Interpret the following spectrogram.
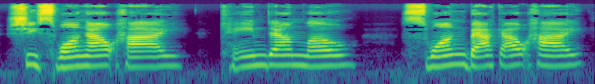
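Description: A woman reading a children's story aloud expressively, with deliberate phrasing and words drawn out for effect. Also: mid-range voice, pushed and bright. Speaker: storybook reader.

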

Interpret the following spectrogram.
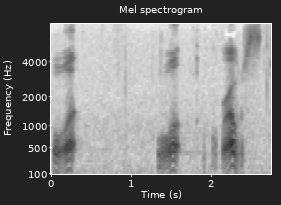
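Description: An excitable, stammering online gamer chatting casually in character during a roleplay game. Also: drawn-out words, noisy background. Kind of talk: casual in-character roleplay chat while gaming.

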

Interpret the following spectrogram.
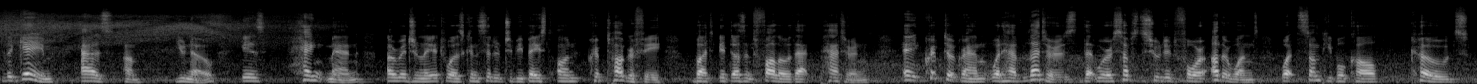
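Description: Man playing nervy puzzle villain, smug, explanatory, highish pitch, faintly noisy recording. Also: lively intonation, moderate pace, lightly acted. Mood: explaining, nervy. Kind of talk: comic fan dub acting.

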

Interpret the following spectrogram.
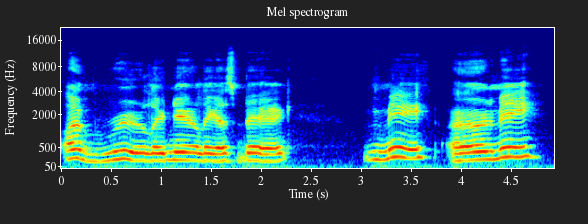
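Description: A woman voicing a huge stomping dinosaur who booms slowly and loudly. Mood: booming. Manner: loud, slow, booming.

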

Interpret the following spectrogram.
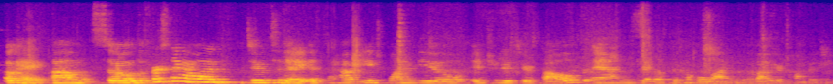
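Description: A woman in her thirties, a lawyer moderating a panel, brisk and friendly. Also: a little high, a little hiss or hum. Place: conference room panel. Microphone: handheld mic. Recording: very echoey room, distant pickup.

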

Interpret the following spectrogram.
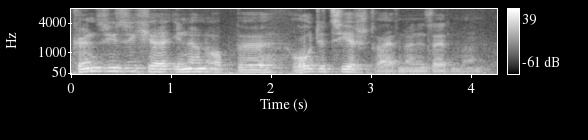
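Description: An actor playing a calm, probing police inspector in an old radio crime drama. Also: male voice, mid-range voice, normal speed, lightly acted. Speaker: police detective Fuchs. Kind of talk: 1980s East German radio crime drama. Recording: noisy old radio play recording.

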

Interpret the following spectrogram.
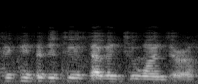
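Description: A man reads back clearances as a pilot over the radio. He sounds far off and muffled, played through a speaker into an echoey room. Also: medium pitch, big pitch swings, quick pace, noisy background. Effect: radio heard through a computer speaker. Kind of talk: radio phraseology readbacks. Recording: distant, roomy, muffled speaker playback.

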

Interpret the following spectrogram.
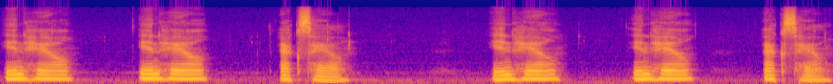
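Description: A woman guiding a meditation as a yoga nidra teacher, in a soothing, measured manner with deliberate pauses between short phrases. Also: fairly low pitch, fairly even intonation, dark tone. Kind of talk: guided meditation narration.

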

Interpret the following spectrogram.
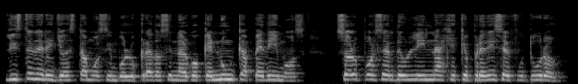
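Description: A woman's voice: medium pitch, little pitch movement, a little fast, close to an everyday voice. A woman playing an emotional, confrontational young man protecting his girlfriend in an amateur roleplay drama. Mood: outraged.

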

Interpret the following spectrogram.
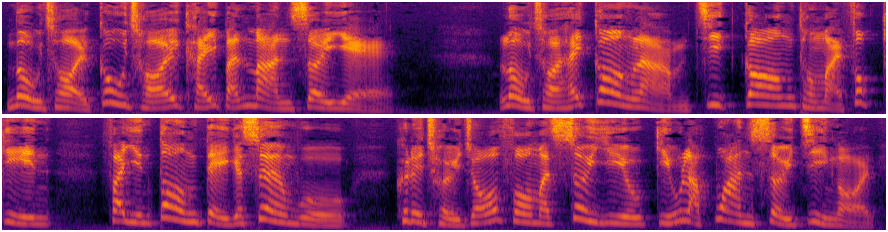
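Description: Sharp, shrill scheming eunuch. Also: male voice, very animated, slow pace, exaggerated voice. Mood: servile, scheming. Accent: Hong Kong Cantonese. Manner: servile, insinuating. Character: servile, scheming eunuch tax collector. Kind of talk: historical radio drama acting.

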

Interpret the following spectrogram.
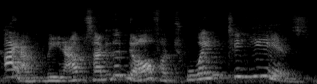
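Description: High, shrieking old grandmother, loud and greedy, drawn-out cries, roomy distant sound. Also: huge pitch swings. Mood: gleeful, demanding. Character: wild, gleeful old grandmother, greedy for more. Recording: roomy, distant mic, faint hiss.

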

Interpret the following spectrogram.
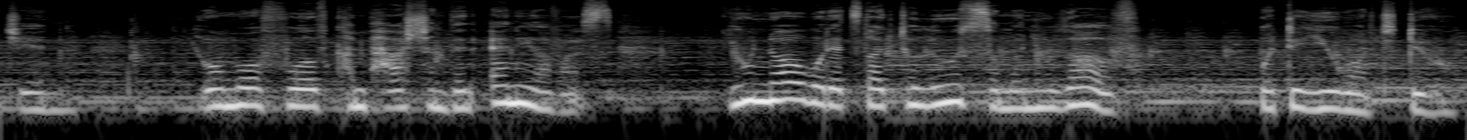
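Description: A woman's voice: medium pitch, normal speed, over music, lightly acted. An actress playing an earnest, principled woman appealing to others in a video game cutscene. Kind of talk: dramatic game cutscene acting.

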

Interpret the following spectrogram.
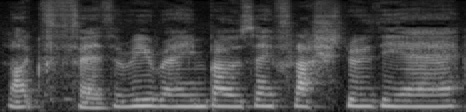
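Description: A woman in her fifties reads a children's story in a measured, expressive way, with a slightly husky voice. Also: mid-range voice. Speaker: teacher reading a storybook to young children. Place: small furnished room at home, indoors.

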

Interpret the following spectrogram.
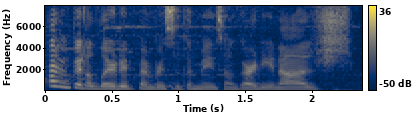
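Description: A woman's voice: medium pitch, big pitch swings, quick pace, background noise. A woman giving casual playthrough commentary as a game streamer, sometimes reading dialogue aloud. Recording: game music behind the voice. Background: video game music.

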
